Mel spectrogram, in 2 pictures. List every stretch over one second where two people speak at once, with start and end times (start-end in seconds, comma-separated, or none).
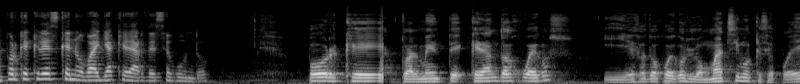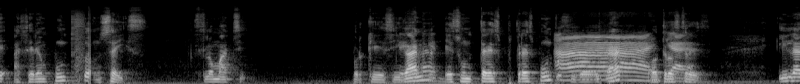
13.5-15.1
